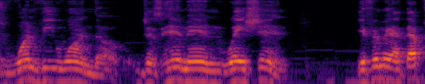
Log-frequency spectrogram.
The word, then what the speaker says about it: Wei Shen: Wei Shen.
